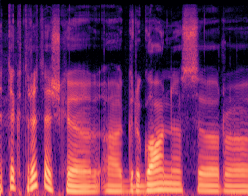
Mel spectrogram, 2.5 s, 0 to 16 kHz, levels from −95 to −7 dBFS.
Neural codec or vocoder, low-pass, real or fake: none; 14.4 kHz; real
